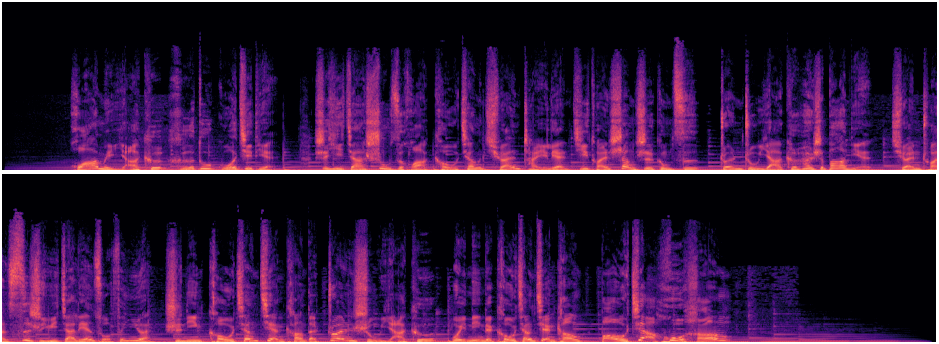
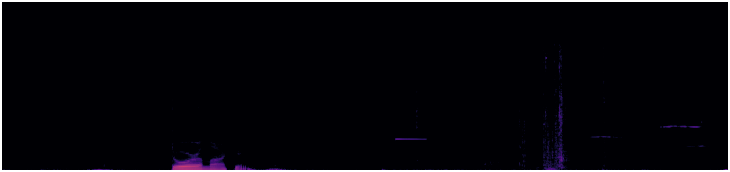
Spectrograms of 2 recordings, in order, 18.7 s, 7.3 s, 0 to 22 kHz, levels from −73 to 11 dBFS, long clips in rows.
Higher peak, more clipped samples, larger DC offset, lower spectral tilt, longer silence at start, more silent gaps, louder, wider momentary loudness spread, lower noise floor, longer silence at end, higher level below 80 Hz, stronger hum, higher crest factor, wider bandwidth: first, 0 dBFS vs -22 dBFS; neither; neither; second, -4.5 dB/octave vs -6.5 dB/octave; second, 0.7 s vs 0.9 s; neither; first, -13 LUFS vs -39 LUFS; second, 8 LU vs 28 LU; second, -46 dBFS vs -77 dBFS; about the same, 0.35 s vs 0.3 s; first, -24 dBFS vs -66 dBFS; neither; second, 14 dB vs 24 dB; about the same, 17 kHz vs 16 kHz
